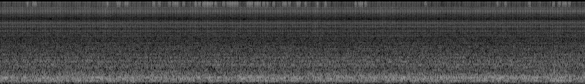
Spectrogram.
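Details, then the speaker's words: Craftsman 60,000 BTU forced-air propane heater running in a garage: loud constant roar of burner and fan with steady hiss, no surging, popping or rattle; running normally. "So it's been running for about 15 minutes and it's warmed up, I think, around 15 degrees. One thing that you'll notice is it's extremely loud."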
